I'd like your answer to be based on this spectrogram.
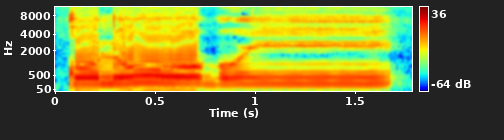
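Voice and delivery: slow chanted "कुलूबुई" ending in a held nasal y; ghunnah with merging. Shown as a demonstration. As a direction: hum through the drawn-out end of "कुलूबुई". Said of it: "इसलिए हमने गुन्ना किया".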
